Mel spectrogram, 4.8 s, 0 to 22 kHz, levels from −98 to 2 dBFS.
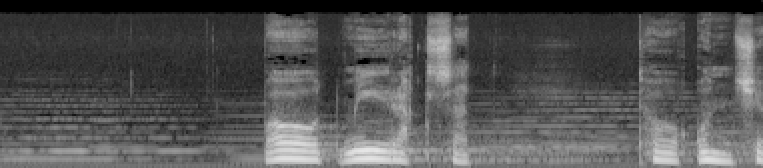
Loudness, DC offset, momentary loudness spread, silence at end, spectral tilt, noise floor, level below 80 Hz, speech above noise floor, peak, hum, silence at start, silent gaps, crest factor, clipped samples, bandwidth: -17 LUFS; under 0.1%; 16 LU; 0 s; -5 dB/octave; -48 dBFS; -56 dBFS; 31 dB; -2 dBFS; none; 0.35 s; none; 18 dB; under 0.1%; 16.5 kHz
